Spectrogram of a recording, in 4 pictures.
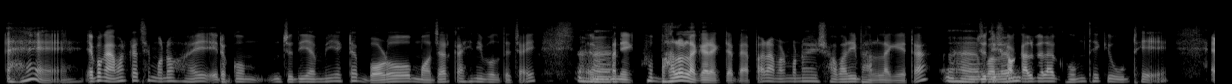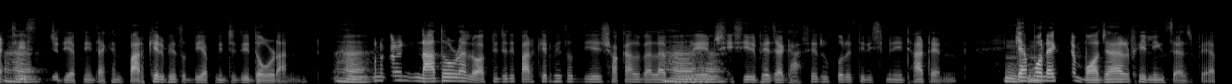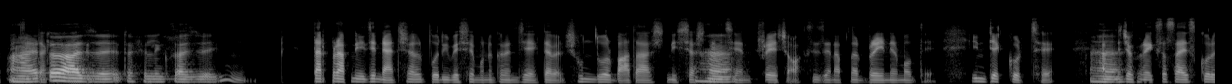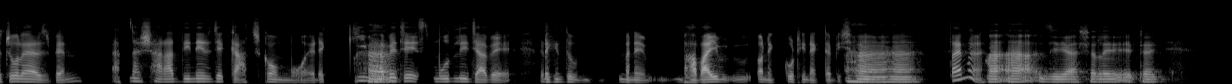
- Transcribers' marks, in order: in English: "intake"; "কাজকর্ম" said as "কাজকম্ম"; in English: "smoothly"
- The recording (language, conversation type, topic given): Bengali, unstructured, খেলাধুলা কি শুধু শরীরের জন্য উপকারী, নাকি মনও ভালো রাখতে সাহায্য করে?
